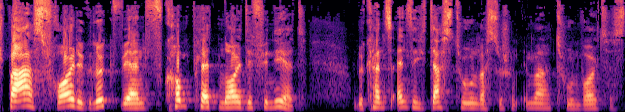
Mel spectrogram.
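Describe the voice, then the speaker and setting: Speaking at a fairly slow pace, a man uses a high pitch with ordinary pitch variation, an animated, warm tone and big swings in loudness. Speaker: pastor. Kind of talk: sermon. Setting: church with congregation. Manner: conversational, fluent, with hesitations like "äh" and "ähm".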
